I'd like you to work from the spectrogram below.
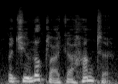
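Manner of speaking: curious. A narrator's reading. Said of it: "Curious, Olivia asked".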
